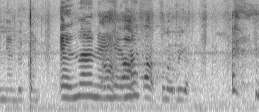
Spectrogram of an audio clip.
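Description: A young girl squeals loudly close by.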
